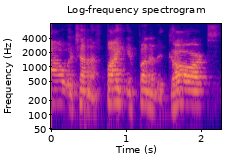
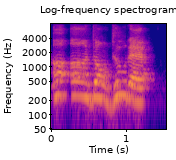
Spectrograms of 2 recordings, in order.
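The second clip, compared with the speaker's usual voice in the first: put-on older woman's voice; 6 semitones higher than usual. Retelling being grabbed mid-fight, voice like an older female guard. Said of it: "I thought it was a female guard, like an older female guard, because of the voice".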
